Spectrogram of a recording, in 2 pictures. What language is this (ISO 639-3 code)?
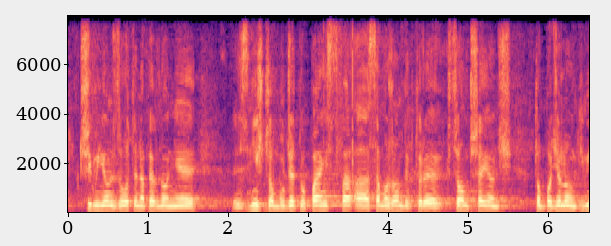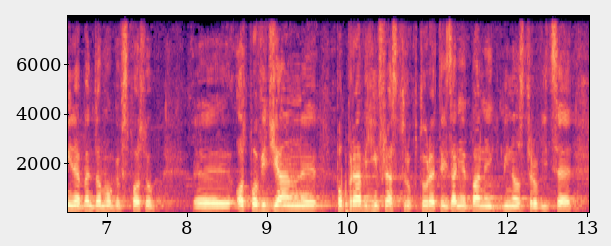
pol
